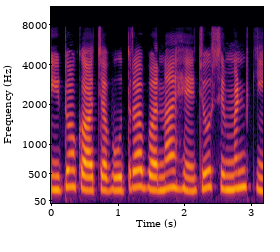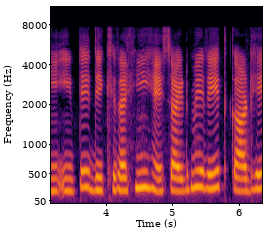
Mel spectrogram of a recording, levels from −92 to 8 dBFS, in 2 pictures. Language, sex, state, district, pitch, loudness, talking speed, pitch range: Hindi, female, Odisha, Sambalpur, 235 Hz, -16 LUFS, 160 wpm, 220-265 Hz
